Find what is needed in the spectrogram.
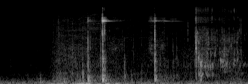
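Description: Handling of metal fishing tackle in a kayak: a sharp click with a brief high ring about a second in and a smaller click half a second later. Near the end comes a splash in the lake water beside the kayak.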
